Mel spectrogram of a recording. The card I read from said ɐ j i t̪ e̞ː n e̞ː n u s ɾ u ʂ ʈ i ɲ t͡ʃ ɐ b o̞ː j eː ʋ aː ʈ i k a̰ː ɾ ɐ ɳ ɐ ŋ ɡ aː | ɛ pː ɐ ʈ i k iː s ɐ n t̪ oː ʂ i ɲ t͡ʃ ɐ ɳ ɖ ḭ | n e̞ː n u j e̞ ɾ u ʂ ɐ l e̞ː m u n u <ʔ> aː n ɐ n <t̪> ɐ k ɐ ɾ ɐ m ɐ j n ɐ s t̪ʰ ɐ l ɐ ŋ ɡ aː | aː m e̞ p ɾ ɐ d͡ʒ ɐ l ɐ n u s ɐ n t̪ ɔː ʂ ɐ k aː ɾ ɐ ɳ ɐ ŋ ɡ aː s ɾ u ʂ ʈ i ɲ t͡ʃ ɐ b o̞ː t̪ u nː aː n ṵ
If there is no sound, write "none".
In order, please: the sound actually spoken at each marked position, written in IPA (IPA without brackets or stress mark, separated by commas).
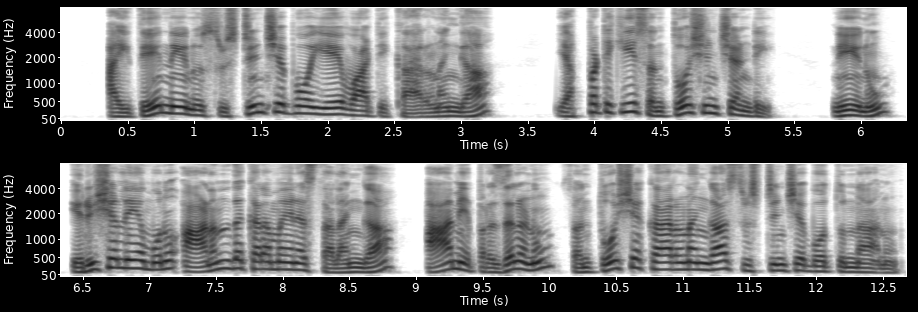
ʔ, d̪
